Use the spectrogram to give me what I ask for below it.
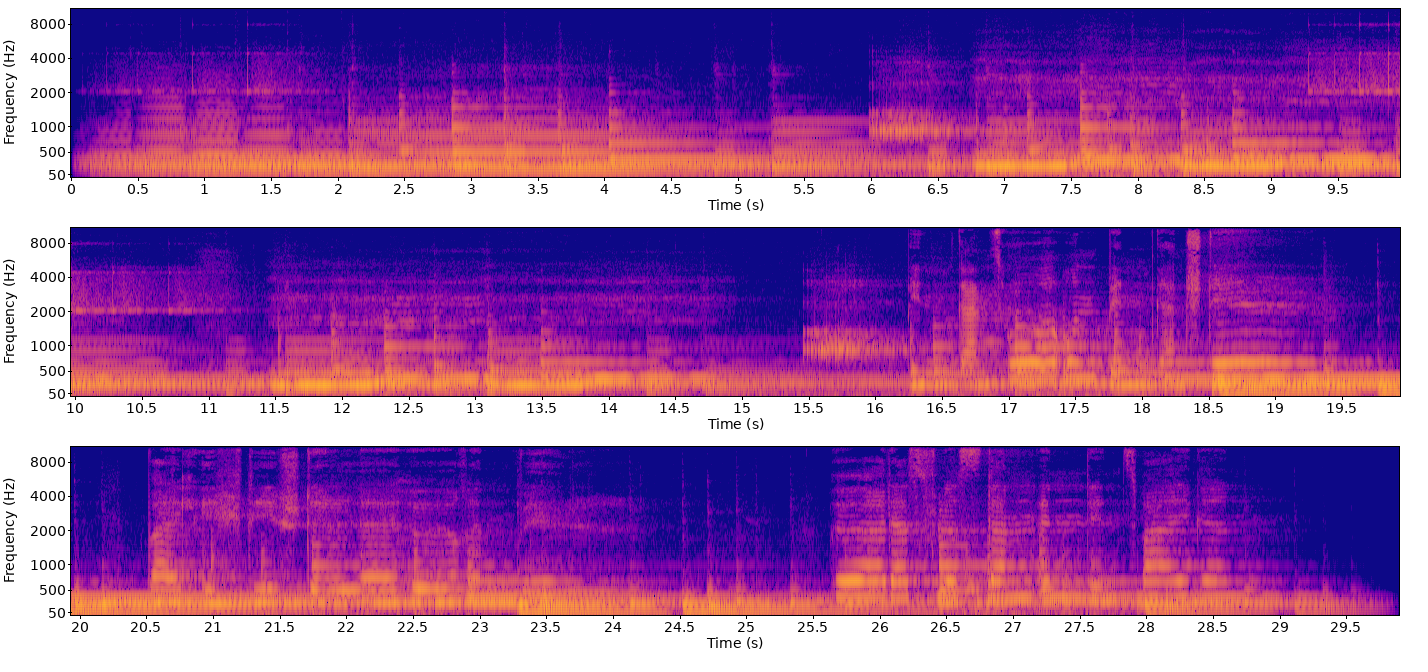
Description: Klangbilder zum Träumen und Entspannen
lt;p>Zeitlose Klangbilder, die Sinne wecken und verzaubern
